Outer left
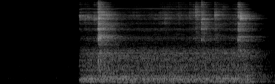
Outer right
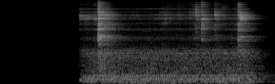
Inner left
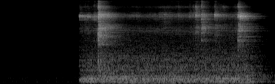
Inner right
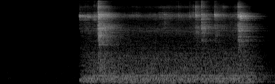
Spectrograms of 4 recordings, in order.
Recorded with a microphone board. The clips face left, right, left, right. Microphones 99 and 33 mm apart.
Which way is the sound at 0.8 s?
40° left (ahead or behind).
